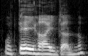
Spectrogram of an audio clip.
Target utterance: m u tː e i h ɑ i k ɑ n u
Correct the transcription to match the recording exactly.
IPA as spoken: m u tː e i h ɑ i t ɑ nː u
